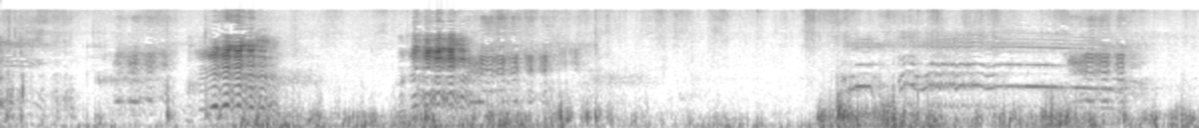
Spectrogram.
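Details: Playful young goats leap onto a llama in Canada. Brief wavering bleats come in the early seconds over steady low background rumble. A long thin tonal note follows near the end.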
